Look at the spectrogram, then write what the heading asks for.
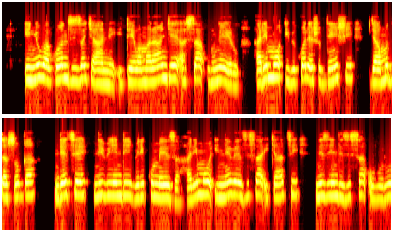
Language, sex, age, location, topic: Kinyarwanda, female, 50+, Nyagatare, education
